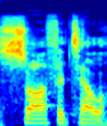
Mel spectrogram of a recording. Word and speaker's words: Sofitel: Angeles at the uh I think it's pronounced the Sofitel Hotel is that right yeah body count by now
